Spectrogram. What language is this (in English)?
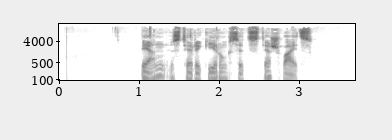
German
